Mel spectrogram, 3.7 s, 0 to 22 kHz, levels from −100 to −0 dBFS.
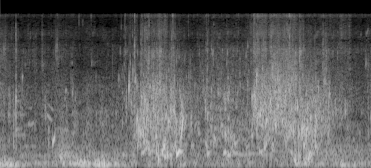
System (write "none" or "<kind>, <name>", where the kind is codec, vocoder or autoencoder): none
